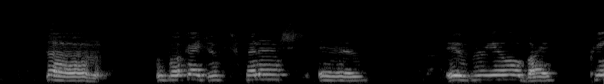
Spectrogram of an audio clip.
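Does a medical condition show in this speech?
Yes: cerebral palsy.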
